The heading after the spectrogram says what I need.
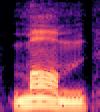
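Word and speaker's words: Muhm: Charles County, Tanya Mum is getting my endorsement.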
